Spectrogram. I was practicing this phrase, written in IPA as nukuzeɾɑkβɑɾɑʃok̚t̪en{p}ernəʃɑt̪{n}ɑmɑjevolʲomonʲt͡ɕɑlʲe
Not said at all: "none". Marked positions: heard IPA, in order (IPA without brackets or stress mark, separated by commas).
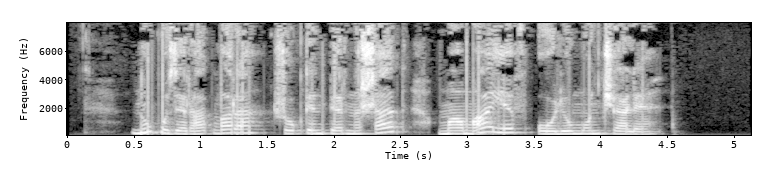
p, m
